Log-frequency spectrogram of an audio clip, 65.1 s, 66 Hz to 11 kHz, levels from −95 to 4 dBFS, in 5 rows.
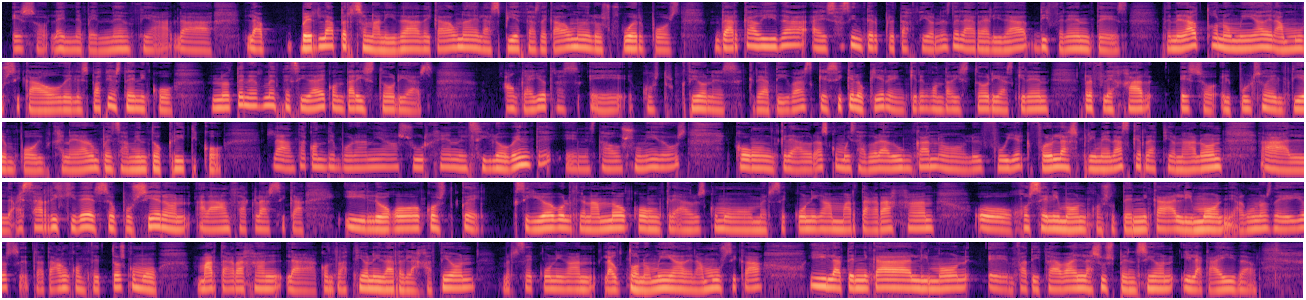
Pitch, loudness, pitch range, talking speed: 165 Hz, -25 LUFS, 155-175 Hz, 145 wpm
